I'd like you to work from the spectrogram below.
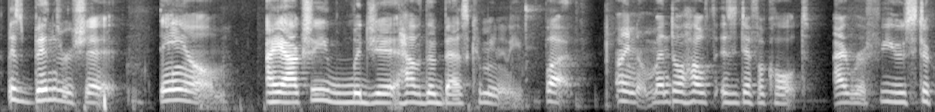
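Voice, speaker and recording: A woman's voice: mid-range voice, darkish tone. A young woman streamer reading viewer confessions aloud and reacting in casual, slangy talk, swearing freely and laughing often.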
